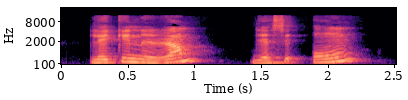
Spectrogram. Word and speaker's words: ओम: ओम के लिए सही उच्चारण है ओम।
